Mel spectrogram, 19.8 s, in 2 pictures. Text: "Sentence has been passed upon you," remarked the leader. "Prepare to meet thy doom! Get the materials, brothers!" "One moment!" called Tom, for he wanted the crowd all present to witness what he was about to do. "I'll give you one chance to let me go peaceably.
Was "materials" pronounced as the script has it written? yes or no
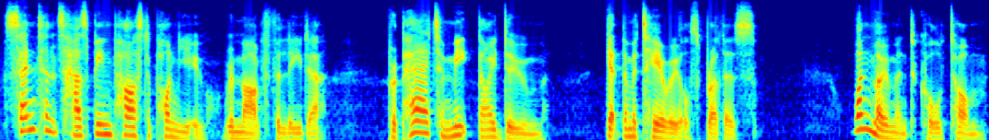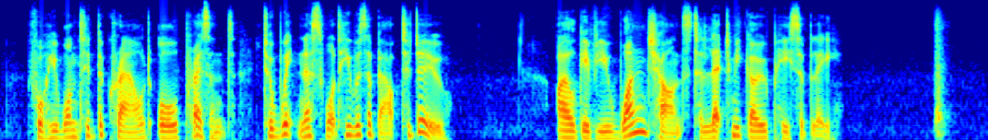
yes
